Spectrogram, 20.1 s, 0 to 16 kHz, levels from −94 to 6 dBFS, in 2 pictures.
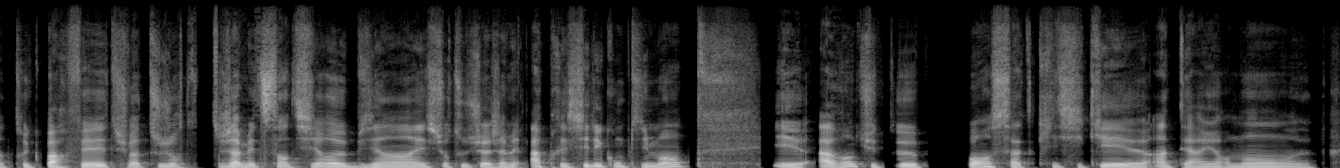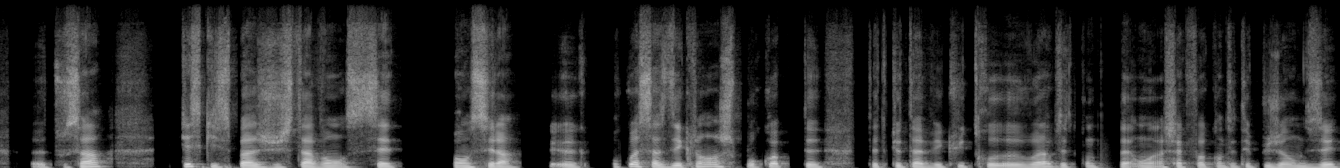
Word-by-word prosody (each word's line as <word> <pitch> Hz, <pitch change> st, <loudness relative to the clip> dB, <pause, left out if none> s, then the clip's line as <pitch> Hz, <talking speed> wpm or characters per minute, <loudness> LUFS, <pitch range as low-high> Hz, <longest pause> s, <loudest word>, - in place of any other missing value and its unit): un 110 Hz, -, -2 dB
truc 110 Hz, +1 st, -6 dB
parfait 150 Hz, +6 st, +5 dB
tu 155 Hz, -, -11 dB
vas 115 Hz, -2 st, +2 dB
toujours 130 Hz, +4 st, -2 dB
t 135 Hz, -, -21 dB, 0.2 s
jamais 135 Hz, +4 st, +4 dB
te -, -, -8 dB
sentir, 135 Hz, -2 st, 0 dB
heu, 120 Hz, -1 st, +5 dB
bien 135 Hz, +5 st, +1 dB
et 130 Hz, -3 st, +1 dB
surtout 120 Hz, +5 st, -4 dB
tu -, -, -9 dB
vas 115 Hz, -, +5 dB
jamais 125 Hz, +4 st, -1 dB
apprécier 130 Hz, +1 st, 0 dB
les 130 Hz, -, +3 dB
compliments 125 Hz, +9 st, 0 dB, 0.7 s
et 120 Hz, -1 st, +1 dB
avant 170 Hz, +10 st, +4 dB
que -, -, -16 dB
tu 135 Hz, -, -4 dB
te 125 Hz, -2 st, +1 dB, 0.3 s
penses 155 Hz, 0 st, +3 dB
à 120 Hz, -, +2 dB
te -, -, -16 dB
critiquer, 125 Hz, +3 st, 0 dB
heu, 110 Hz, -, +1 dB
intérieurement, 110 Hz, +2 st, 0 dB
heu, 100 Hz, -1 st, -6 dB, 0.5 s
heu, 95 Hz, -, -3 dB
tout -, -, -12 dB
ça, 175 Hz, -, +4 dB, 0.5 s
qu'est-ce 195 Hz, +1 st, +3 dB
qui 135 Hz, -, -2 dB
se 120 Hz, -, -4 dB
passe 140 Hz, -2 st, +6 dB
juste 115 Hz, +2 st, -3 dB
avant 120 Hz, +2 st, +4 dB
cette 120 Hz, -3 st, 0 dB, 0.4 s
pensée-là? 120 Hz, -3 st, +3 dB, 0.2 s
Heu, 120 Hz, -, 0 dB
q -, -, -16 dB, 0.2 s
pourquoi 185 Hz, +8 st, +2 dB
ça 155 Hz, -5 st, +3 dB
se 125 Hz, -, -3 dB
déclenche? 165 Hz, +6 st, 0 dB
Pourquoi 150 Hz, +3 st, 0 dB
peut-être 125 Hz, -2 st, -1 dB, 0.3 s
peut-être 135 Hz, -1 st, -4 dB
que 130 Hz, -, -1 dB
tu 120 Hz, -, -1 dB
as -, -, +6 dB
vécu 115 Hz, +2 st, -5 dB
trop 130 Hz, -1 st, +1 dB
voilà 145 Hz, +4 st, +3 dB, 0.2 s
qu'on 120 Hz, -, -4 dB
p -, -, -23 dB
heu, 120 Hz, -, +2 dB
on 125 Hz, 0 st, -1 dB
à -, -, -3 dB
chaque 120 Hz, +1 st, -2 dB
fois 135 Hz, +1 st, -2 dB
quand 125 Hz, -2 st, -5 dB
tu 120 Hz, -, -7 dB
étais 120 Hz, +1 st, -6 dB
plus 120 Hz, +3 st, -6 dB
jeune 135 Hz, +2 st, +1 dB
on -, -, -3 dB
disait 115 Hz, +3 st, +2 dB
125 Hz, 215 wpm, -24 LUFS, 115-135 Hz, 0.7 s, passe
